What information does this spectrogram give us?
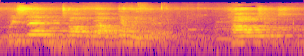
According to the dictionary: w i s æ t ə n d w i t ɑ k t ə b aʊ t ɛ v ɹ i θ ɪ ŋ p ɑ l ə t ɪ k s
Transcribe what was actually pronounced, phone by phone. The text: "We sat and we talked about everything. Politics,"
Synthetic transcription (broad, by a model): w i s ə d w i t ɑ k ə b aʊ t ɛ v ɹ i θ ɪ ŋ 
